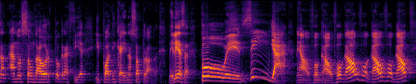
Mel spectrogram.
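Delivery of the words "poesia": Poesia drawn out as po-e-si-a; Poesia, stretched and split for a class; syllable by syllable. Shown as a demonstration. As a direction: give each vowel of Poesia its own long syllable. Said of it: "cada vogal ficou numa sílaba diferente".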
